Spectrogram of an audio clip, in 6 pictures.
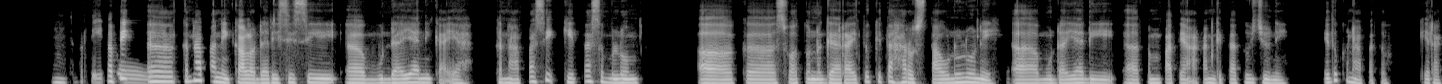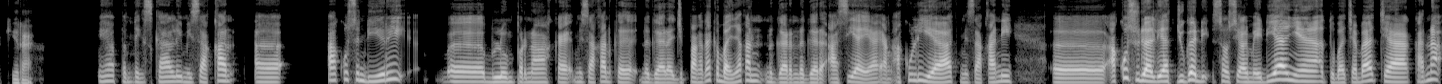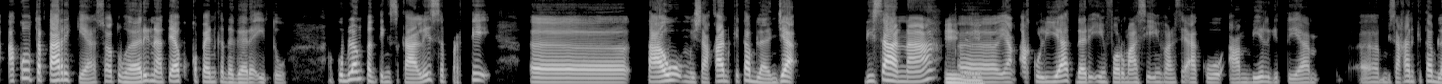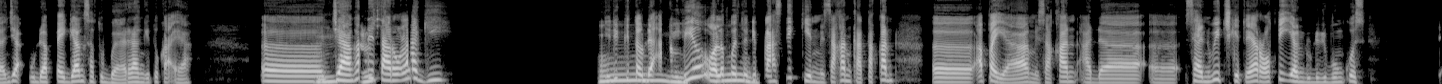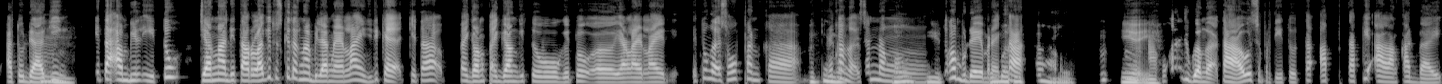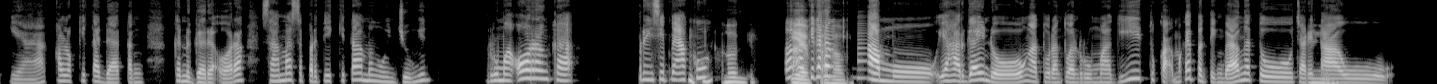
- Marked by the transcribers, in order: tapping; in English: "sandwich"; chuckle
- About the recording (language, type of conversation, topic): Indonesian, podcast, Apa saran utama yang kamu berikan kepada orang yang baru pertama kali bepergian sebelum mereka berangkat?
